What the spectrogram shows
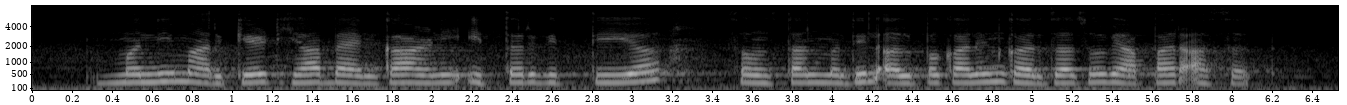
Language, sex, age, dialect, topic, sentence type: Marathi, female, 18-24, Southern Konkan, banking, statement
